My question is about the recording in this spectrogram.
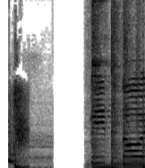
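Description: A short, sharp whack sound effect that dies away within about a second, then a brief silence, then music starts about a second and a half in.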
